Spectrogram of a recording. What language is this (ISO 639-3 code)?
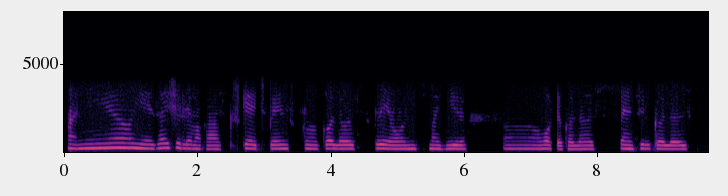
kok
